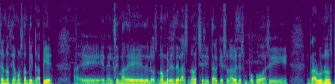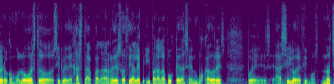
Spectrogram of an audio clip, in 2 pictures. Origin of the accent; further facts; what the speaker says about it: Madrid, Community of Madrid, Spain; tengo que decir como madrileño ya de 35 años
